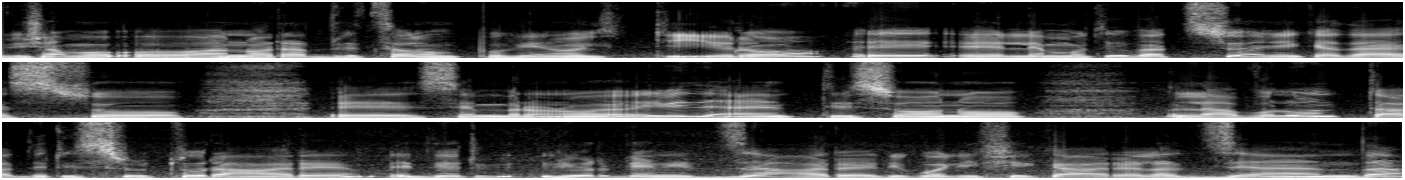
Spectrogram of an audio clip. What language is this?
Italian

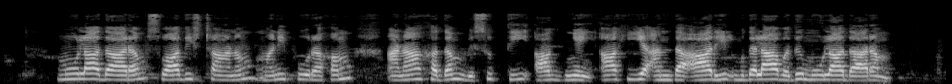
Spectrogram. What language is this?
Tamil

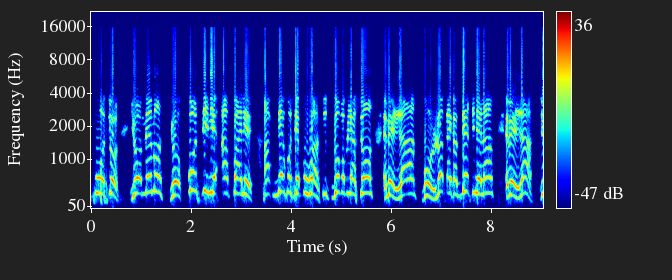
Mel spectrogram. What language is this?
French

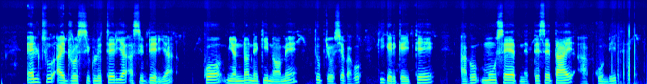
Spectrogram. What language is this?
Kalenjin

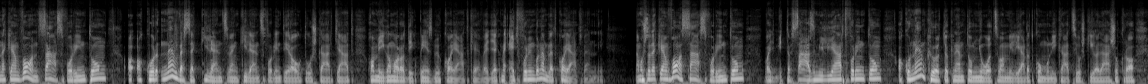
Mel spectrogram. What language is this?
Hungarian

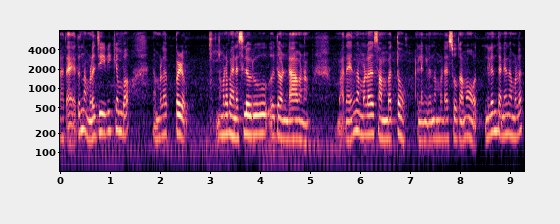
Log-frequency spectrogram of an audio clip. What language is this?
Malayalam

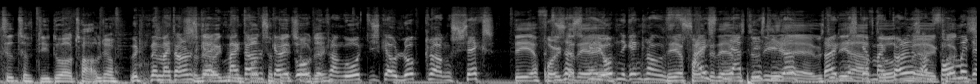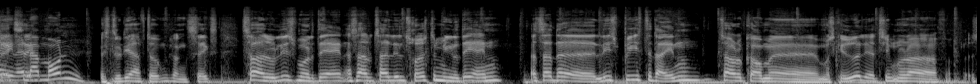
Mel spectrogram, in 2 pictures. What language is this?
Danish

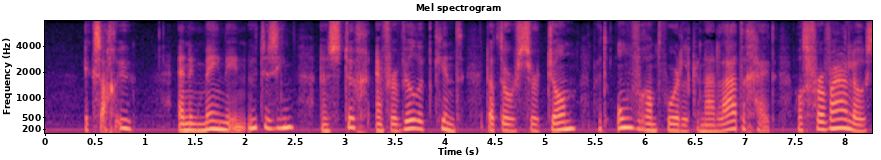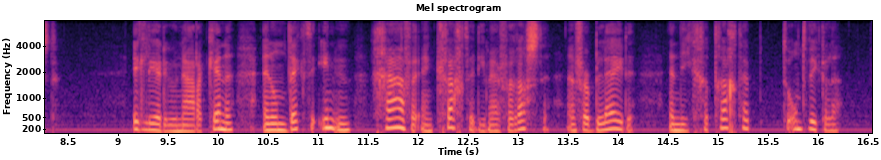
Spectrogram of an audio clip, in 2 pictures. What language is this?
Dutch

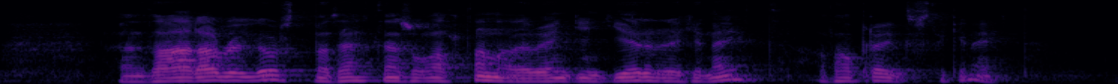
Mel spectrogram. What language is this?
Icelandic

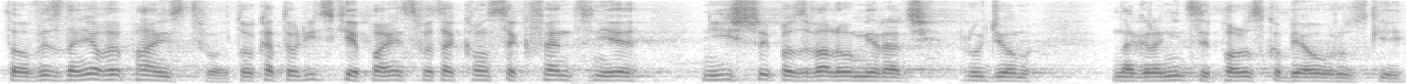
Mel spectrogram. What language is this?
Polish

